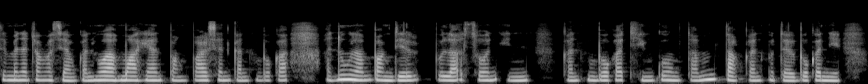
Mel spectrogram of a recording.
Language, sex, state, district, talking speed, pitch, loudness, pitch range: Mizo, female, Mizoram, Aizawl, 230 wpm, 190 Hz, -19 LUFS, 185-195 Hz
